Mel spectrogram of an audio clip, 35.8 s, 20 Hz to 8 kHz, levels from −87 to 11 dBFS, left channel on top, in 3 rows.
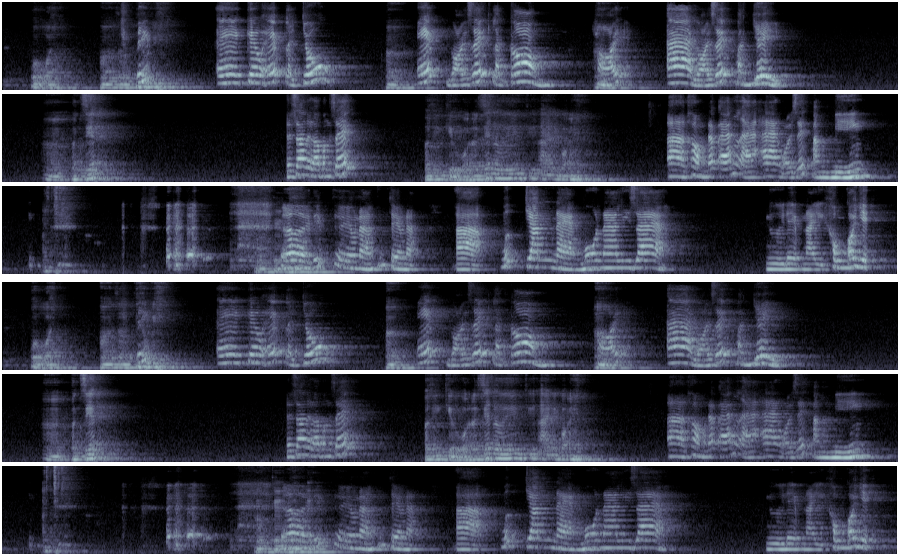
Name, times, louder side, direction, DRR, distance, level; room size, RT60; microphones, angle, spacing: voice 1, 0.4-0.7 1.3-2.2 5.1-5.3 7.9-8.1 12.5-13.2 17.6-19.8 24.4-24.7 27.3-28.1, right 1 dB, 75° right, 4.3 m, -28 dB
voice 2, 2.9-4.5 5.5-7.4 7.9-8.4 8.9-10.5 15.7-16.7 20.8-23.5 24.6-24.8 25.8-26.7 26.9-29.5 29.9-32.8 34.1-35.4, left 5 dB, 55° left, 0.5 m, -23 dB
17.5 x 8.2 x 6.1 m
head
